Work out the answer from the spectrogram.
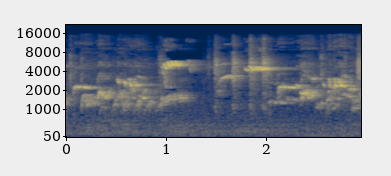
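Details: Long-tailed white-rumped shama singing in fighting mode; quick sequence of bright whistled notes and high clear tones with a rapid jumbled chatter.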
